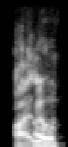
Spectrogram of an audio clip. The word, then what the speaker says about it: Isla: Isla It's pronounced Isla.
